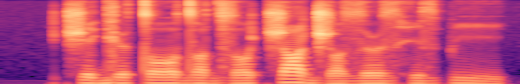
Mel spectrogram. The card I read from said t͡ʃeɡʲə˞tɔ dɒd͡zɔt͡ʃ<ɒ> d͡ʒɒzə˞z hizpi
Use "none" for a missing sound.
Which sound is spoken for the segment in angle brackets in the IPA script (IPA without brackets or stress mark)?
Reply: ɑ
